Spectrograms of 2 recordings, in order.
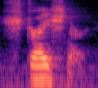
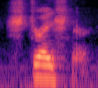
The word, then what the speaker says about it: Stracner: name a few times in this video it's pronounced Josh streisner streisner anyway when I make mistakes I'd like to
